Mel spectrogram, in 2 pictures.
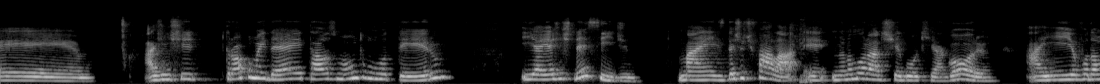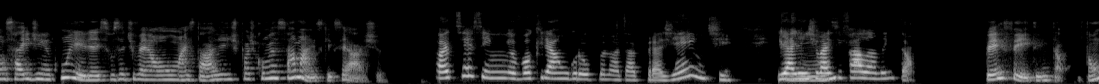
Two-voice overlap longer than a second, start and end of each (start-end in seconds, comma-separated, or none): none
